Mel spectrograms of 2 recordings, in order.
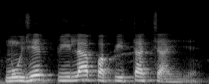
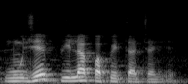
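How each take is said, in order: Both takes have the same delivery.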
